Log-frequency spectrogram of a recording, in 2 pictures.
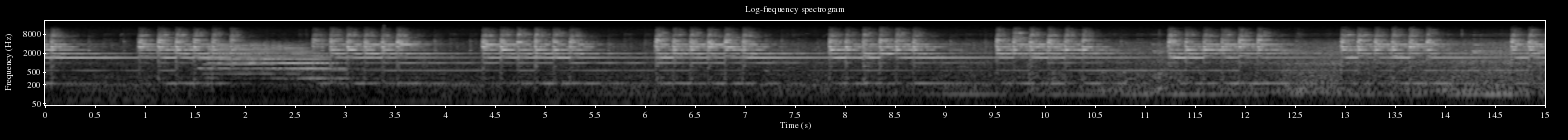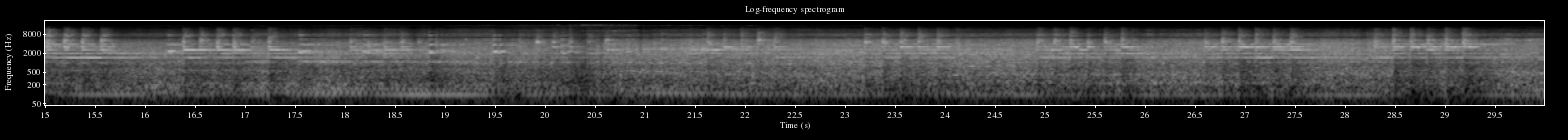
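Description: Pedestrian crossing bell striking steadily, about once a second, as a diesel-hauled Long Island Rail Road commuter train approaches. The locomotive's rumble and the steel wheels on rail build up to a steady rushing noise as the coaches pass close by.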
